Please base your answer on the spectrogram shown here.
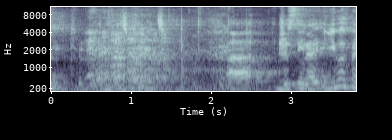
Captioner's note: laughing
